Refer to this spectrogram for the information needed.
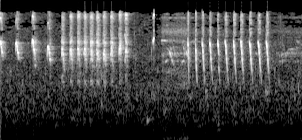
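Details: White-rumped shama, a competition songbird, mixed with other fighter birds for training: rapid bursts of sharp, high ticking notes in fast series, a short pause, then another quick run of bright, clipped chirps.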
